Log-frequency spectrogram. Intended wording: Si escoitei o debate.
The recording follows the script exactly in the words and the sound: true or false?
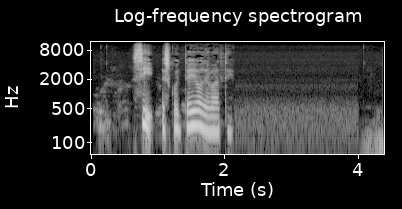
true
